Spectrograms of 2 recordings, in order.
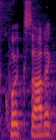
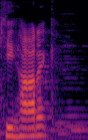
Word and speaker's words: quixotic: Yeah, but it's the sort of thing where does it bother you that it's quixotic and not quixotic?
